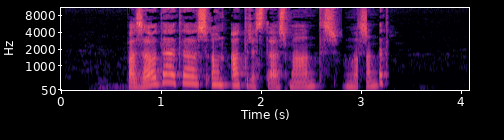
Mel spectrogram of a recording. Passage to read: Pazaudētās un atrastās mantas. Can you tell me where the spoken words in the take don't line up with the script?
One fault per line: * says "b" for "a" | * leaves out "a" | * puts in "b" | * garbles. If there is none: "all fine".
* garbles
